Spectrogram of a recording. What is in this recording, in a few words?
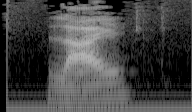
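"lai6", Teochew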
